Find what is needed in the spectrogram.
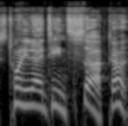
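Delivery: put-on high, loud, excited kid yell. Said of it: "He starts screaming".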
